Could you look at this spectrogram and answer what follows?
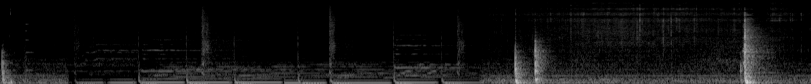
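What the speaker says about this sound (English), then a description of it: "it's sizzling, baking and looking so good" Barbecue chicken sizzling softly as it bakes in a hot oven, steady crackle with a few sharp clinks of utensils and a low hum underneath.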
